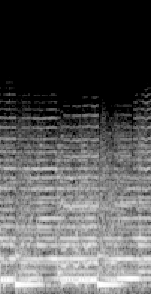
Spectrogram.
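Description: Greek folk dance tune played on wind instruments, a melody of held notes with a short phrase repeating about every two seconds.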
